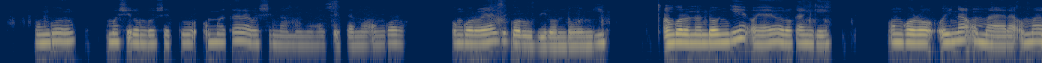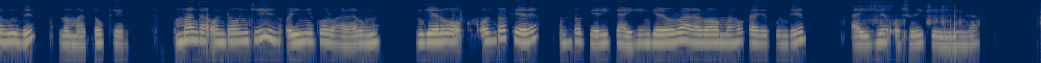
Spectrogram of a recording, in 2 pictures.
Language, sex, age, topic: Oshiwambo, male, 25-35, agriculture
